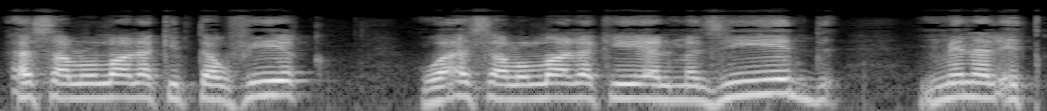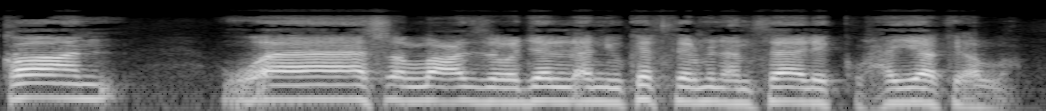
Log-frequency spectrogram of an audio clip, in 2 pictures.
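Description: An older man teaching Quran recitation rules, explaining patiently and reciting verse examples slowly and drawn out. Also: a little high, fairly even intonation. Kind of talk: tajweed lesson with recited examples.

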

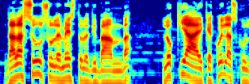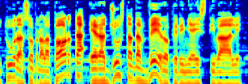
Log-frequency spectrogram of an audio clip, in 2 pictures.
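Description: A man reading a novel aloud as an audiobook narrator, expressive, dropping to a hush for whispered lines. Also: mid-range voice, normal speed, soft background music. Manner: expressive, hushed in the whispered dialogue.

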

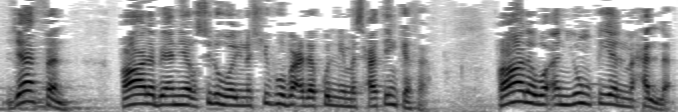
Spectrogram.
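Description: Husky high-voiced man teaching a text. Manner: reads a passage, then explains it; keeps checking students follow with quick questions. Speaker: sheikh teaching Islamic jurisprudence. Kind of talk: classroom text commentary lesson.

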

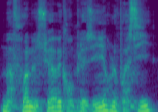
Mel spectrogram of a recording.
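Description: A man voicing an eager young stable boy in a storybook reading, calling out loudly. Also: mid-range voice, normal speed, lightly acted. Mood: pleased. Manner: shouting after someone.

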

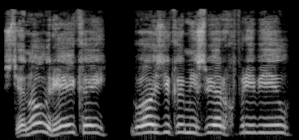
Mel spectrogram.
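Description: A man's voice: high voice, a little slow, darkish tone, no echo, studio quality, pitched above the performer's own voice. A man voicing a timid, simple peasant coachman with rustic speech.

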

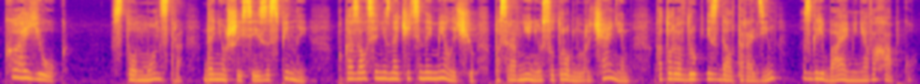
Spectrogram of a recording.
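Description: Husky woman narrating an audiobook. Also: medium pitch, moderate pace. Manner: lively, wry, expressive. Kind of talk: first-person audiobook narration.

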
